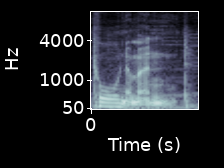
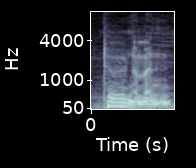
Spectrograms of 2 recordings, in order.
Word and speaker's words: tournament: You don't want to stress on the first syllable in American English. However, this is usually said as tournament. Yeah. Tournament in American English versus tournament in British English.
